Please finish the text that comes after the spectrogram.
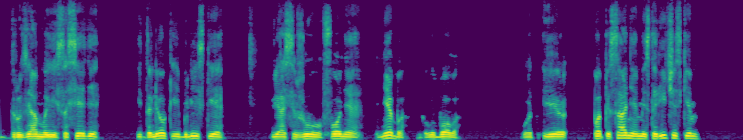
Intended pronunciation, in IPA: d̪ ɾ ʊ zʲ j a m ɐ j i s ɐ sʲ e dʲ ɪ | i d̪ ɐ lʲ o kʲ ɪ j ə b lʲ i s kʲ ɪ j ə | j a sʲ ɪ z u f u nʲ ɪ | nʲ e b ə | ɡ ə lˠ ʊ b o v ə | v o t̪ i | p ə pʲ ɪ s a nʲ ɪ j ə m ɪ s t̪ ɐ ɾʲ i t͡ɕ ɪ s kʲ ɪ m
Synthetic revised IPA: d̪ ɾ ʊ zʲ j a m ɐ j i s ɐ sʲ e dʲ ɪ | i d̪ ɐ lʲ o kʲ ɪ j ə b lʲ i s kʲ ɪ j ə | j a sʲ ɪ ʐ u f o nʲ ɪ | nʲ e b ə | ɡ ə lˠ ʊ b o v ə | v o t̪ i | p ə pʲ ɪ s a nʲ ɪ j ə m ɪ s t̪ ɐ ɾʲ i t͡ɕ ɪ s kʲ ɪ m

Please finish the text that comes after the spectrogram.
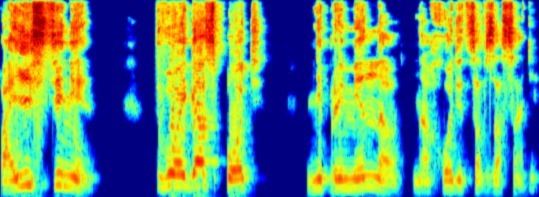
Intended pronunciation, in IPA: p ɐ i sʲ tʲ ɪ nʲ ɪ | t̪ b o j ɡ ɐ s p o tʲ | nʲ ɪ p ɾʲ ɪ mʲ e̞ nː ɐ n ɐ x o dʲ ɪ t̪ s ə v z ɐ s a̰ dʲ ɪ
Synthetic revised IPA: p ɐ i sʲ tʲ ɪ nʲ ɪ | t̪ v o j ɡ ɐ s p o tʲ | nʲ ɪ p ɾʲ ɪ mʲ e̞ nː ə n ɐ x o dʲ ɪ t̪ s ə v z ɐ s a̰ dʲ ɪ

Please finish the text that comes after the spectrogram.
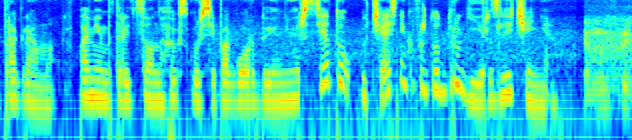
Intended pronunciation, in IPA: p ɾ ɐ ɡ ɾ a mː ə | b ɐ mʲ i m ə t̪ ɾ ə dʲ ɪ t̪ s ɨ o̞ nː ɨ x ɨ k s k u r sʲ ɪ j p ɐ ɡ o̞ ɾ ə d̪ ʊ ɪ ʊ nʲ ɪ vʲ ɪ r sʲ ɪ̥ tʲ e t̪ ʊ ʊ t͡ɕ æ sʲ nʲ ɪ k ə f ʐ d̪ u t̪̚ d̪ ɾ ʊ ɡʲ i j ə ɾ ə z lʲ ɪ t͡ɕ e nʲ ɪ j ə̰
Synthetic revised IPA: p ɾ ɐ ɡ ɾ a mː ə | p ɐ mʲ i m ə t̪ ɾ ə dʲ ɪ t̪ s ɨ o̞ nː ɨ x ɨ k s k u r sʲ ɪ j p ɐ ɡ o̞ ɾ ə d̪ ʊ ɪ ʊ nʲ ɪ vʲ ɪ r sʲ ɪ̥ tʲ e t̪ ʊ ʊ t͡ɕ æ sʲ nʲ ɪ k ə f ʐ d̪ u t̪̚ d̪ ɾ ʊ ɡʲ i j ə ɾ ə z lʲ ɪ t͡ɕ e nʲ ɪ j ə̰

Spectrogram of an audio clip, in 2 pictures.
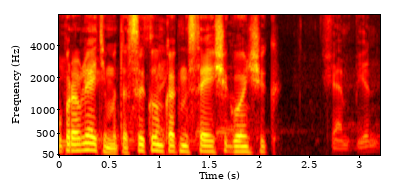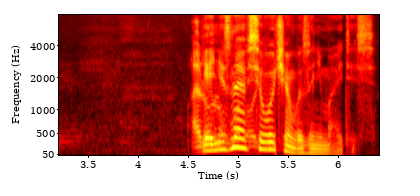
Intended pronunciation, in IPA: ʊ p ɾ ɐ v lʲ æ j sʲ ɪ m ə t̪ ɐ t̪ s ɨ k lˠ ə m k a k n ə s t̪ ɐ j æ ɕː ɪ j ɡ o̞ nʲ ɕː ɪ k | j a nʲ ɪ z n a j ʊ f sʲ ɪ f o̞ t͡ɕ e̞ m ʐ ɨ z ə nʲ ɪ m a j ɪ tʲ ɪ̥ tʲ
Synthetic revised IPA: ʊ p ɾ ɐ v lʲ æ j tʲ ɪ m ə t̪ ɐ t̪ s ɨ k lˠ ə m k a k n ə s t̪ ɐ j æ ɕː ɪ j ɡ o̞ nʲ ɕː ɪ k | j a nʲ ɪ z n a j ʊ f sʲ ɪ v o̞ t͡ɕ e̞ m v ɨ z ə nʲ ɪ m a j ɪ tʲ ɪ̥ sʲ

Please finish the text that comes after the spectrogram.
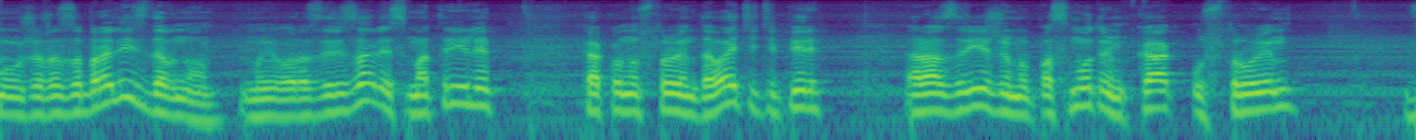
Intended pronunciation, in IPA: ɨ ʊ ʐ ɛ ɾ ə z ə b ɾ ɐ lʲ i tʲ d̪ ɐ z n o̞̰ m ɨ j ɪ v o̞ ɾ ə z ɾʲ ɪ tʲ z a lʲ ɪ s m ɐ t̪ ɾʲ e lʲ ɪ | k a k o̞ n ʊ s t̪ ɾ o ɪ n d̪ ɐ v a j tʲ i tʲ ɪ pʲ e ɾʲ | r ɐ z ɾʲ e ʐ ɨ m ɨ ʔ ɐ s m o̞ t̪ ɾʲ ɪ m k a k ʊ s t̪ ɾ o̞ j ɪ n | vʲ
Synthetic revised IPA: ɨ ʊ ʐ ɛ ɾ ə z ə b ɾ ɐ lʲ i sʲ d̪ ɐ v n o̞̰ m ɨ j ɪ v o̞ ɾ ə z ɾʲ ɪ z a lʲ ɪ s m ɐ t̪ ɾʲ e lʲ ɪ | k a k o̞ n ʊ s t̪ ɾ o ɪ n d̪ ɐ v a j tʲ ɪ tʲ ɪ pʲ e ɾʲ | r ɐ z ɾʲ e ʐ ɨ m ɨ p ɐ s m o̞ t̪ ɾʲ ɪ m k a k ʊ s t̪ ɾ o̞ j ɪ n | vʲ

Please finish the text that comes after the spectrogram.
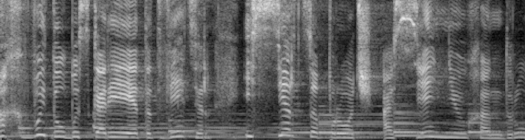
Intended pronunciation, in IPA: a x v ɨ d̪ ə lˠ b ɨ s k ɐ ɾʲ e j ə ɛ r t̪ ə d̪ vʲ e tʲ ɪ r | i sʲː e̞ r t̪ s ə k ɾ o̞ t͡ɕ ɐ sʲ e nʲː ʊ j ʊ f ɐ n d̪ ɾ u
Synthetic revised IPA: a x v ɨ d̪ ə lˠ b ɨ s k ɐ ɾʲ e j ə ɛ t̪ ə t̪ vʲ e tʲ ɪ r | i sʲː e̞ r t̪ s ə p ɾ o̞ t͡ɕ ɐ sʲ e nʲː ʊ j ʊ x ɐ n d̪ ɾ u

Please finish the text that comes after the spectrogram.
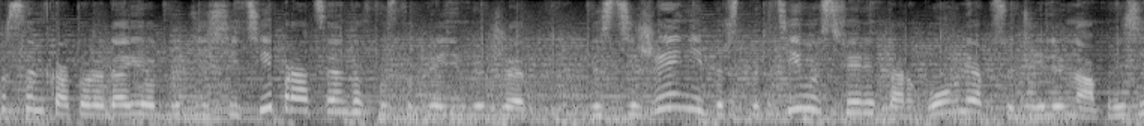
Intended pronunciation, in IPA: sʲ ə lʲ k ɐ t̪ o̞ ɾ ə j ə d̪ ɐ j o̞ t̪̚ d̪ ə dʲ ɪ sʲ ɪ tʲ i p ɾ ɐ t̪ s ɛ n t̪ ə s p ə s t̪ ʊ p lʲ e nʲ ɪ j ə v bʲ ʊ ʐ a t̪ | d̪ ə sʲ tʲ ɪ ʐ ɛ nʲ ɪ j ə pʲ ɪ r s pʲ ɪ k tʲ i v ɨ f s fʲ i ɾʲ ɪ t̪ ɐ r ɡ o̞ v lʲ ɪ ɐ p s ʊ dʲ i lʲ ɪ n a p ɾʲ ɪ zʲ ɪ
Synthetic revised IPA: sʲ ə lʲ k ɐ t̪ o̞ ɾ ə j ə d̪ ɐ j o̞ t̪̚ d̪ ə dʲ ɪ sʲ ɪ tʲ i p ɾ ɐ t̪ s ɛ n t̪ ə f p ə s t̪ ʊ p lʲ e nʲ ɪ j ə v bʲ ʊ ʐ ɛ t̪ | d̪ ə sʲ tʲ ɪ ʐ ɛ nʲ ɪ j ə pʲ ɪ r s pʲ ɪ k tʲ i v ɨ f s fʲ e ɾʲ ɪ t̪ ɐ r ɡ o̞ v lʲ ɪ ɐ p s ʊ dʲ i lʲ ɪ n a p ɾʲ ɪ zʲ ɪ

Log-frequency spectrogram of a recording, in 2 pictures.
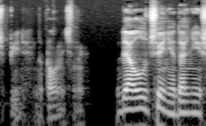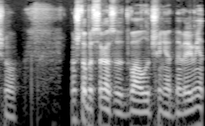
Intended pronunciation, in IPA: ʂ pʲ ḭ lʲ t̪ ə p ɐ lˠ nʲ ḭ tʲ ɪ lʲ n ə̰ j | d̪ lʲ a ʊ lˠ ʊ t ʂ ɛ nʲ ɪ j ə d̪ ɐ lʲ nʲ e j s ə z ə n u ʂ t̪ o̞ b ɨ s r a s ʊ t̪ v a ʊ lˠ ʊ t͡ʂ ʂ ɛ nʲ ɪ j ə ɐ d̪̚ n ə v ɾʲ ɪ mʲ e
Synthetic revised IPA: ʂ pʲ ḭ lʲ d̪ ə p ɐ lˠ nʲ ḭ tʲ ɪ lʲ n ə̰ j | d̪ lʲ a ʊ lˠ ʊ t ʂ ɛ nʲ ɪ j ə d̪ ɐ lʲ nʲ e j ʂ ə v ə n u ʂ t̪ o̞ b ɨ s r a z ʊ d̪ v a ʊ lˠ ʊ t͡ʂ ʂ ɛ nʲ ɪ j ə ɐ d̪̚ n ə v ɾʲ ɪ mʲ e

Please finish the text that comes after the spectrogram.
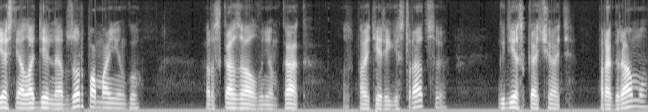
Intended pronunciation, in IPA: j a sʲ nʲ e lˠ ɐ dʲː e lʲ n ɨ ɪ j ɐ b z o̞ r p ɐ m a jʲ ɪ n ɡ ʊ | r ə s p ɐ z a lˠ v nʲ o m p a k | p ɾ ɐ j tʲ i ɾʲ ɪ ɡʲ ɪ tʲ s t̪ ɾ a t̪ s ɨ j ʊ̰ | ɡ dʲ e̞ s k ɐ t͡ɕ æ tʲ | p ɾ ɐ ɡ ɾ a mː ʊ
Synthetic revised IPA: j a sʲ nʲ a lˠ ɐ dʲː e lʲ n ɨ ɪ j ɐ b z o̞ r p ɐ m a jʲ ɪ n ɡ ʊ | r ə s k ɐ z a lˠ v nʲ o m k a k | p ɾ ɐ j tʲ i ɾʲ ɪ ɡʲ ɪ s t̪ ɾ a t̪ s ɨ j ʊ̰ | ɡ dʲ e̞ s k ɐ t͡ɕ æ tʲ | p ɾ ɐ ɡ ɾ a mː ʊ

